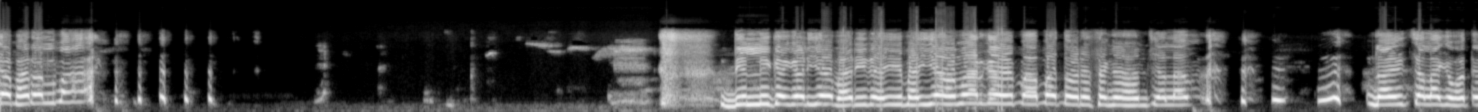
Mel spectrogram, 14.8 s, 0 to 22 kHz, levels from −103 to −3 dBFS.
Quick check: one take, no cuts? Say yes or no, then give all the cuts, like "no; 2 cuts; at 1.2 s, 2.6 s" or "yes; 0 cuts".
yes; 0 cuts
